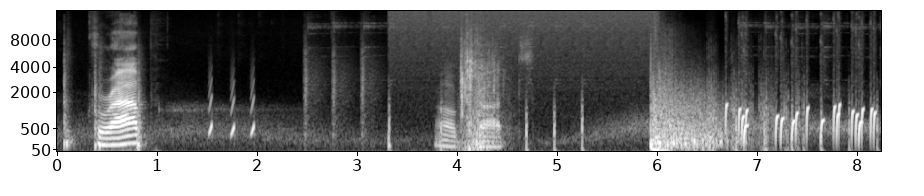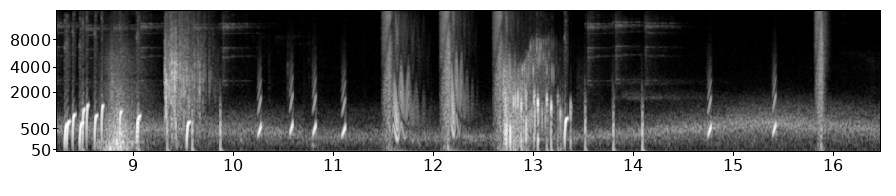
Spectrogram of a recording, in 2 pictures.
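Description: Short game sound effects clink and chime as rocks break.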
